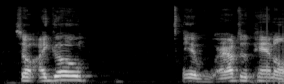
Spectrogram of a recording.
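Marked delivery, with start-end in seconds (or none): none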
